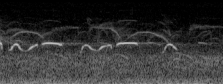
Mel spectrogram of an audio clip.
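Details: Chinese hwamei, a loud-voiced introduced bird, heard in spring by a cherry-lined river in Hiratsuka, Japan; a few clear, sustained whistled notes with upward loops, spaced by short pauses.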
